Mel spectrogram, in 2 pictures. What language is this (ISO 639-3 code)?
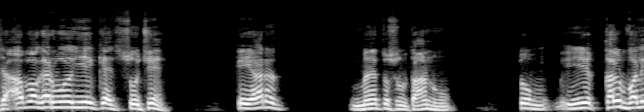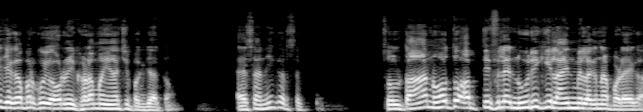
urd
